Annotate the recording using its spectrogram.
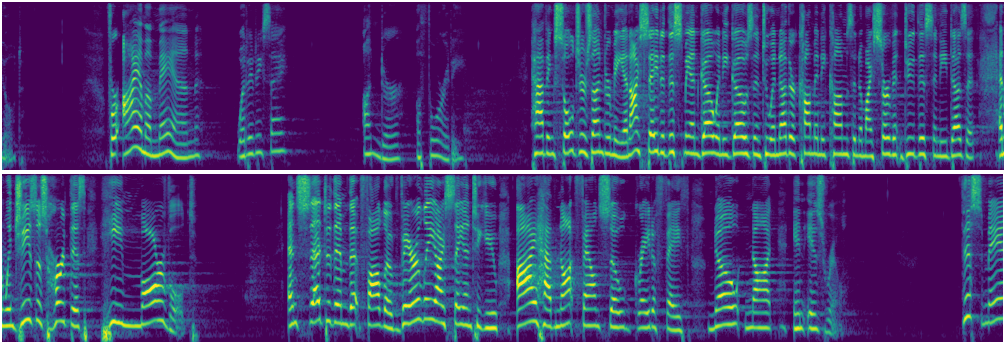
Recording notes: Recorded live on 5/7/23.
